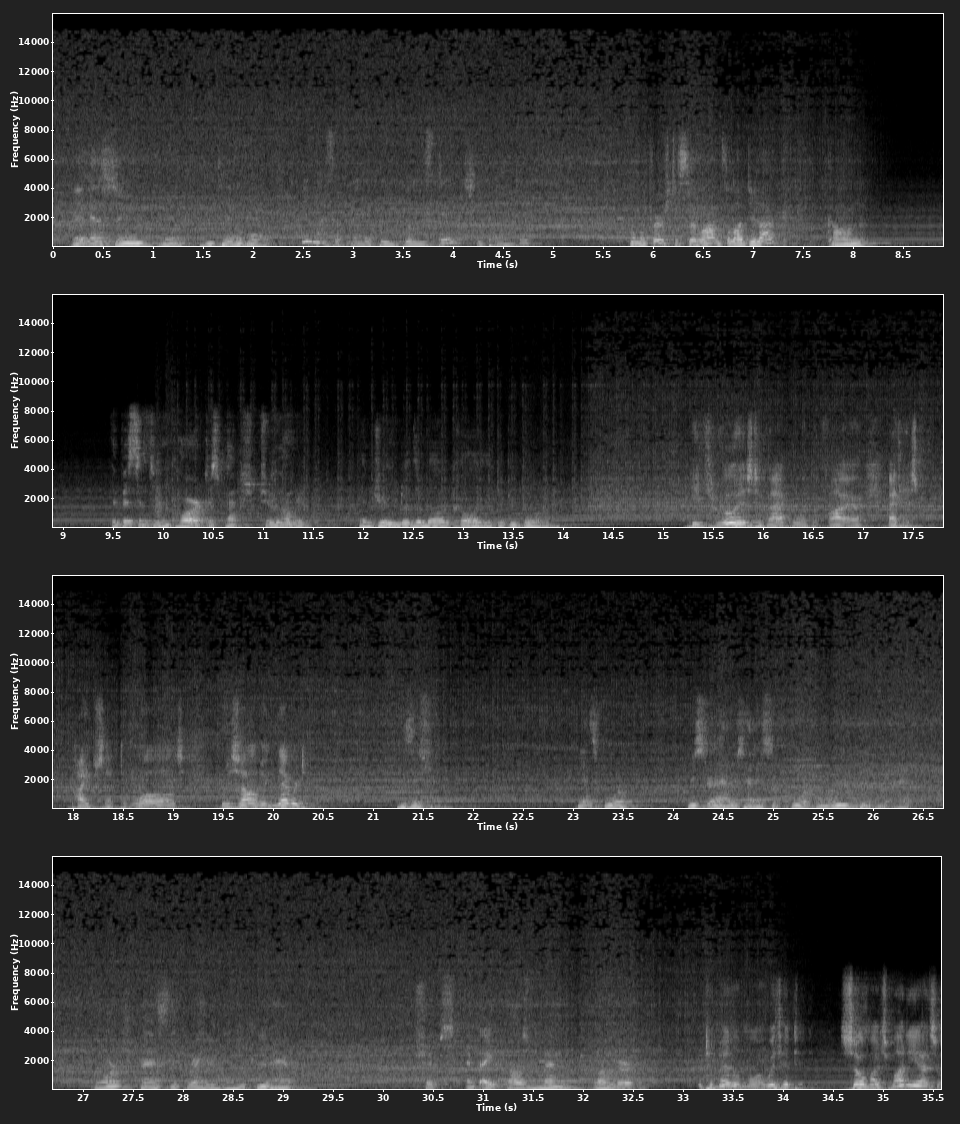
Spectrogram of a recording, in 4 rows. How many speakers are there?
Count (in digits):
6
